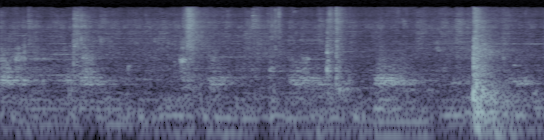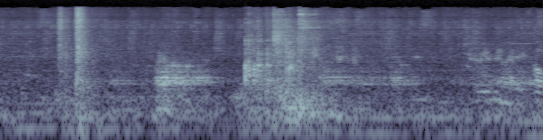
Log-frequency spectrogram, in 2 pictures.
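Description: Ten-pin bowling: a sharp thud of a bowling ball hitting the lane about five seconds in, then a clattering crash of pins later on, over the steady din of a bowling alley.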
